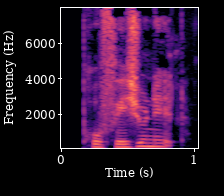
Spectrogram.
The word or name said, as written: professionel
